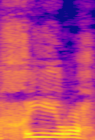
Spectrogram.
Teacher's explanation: huruf kha ni walaupun baris bawah tetap tebal ya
